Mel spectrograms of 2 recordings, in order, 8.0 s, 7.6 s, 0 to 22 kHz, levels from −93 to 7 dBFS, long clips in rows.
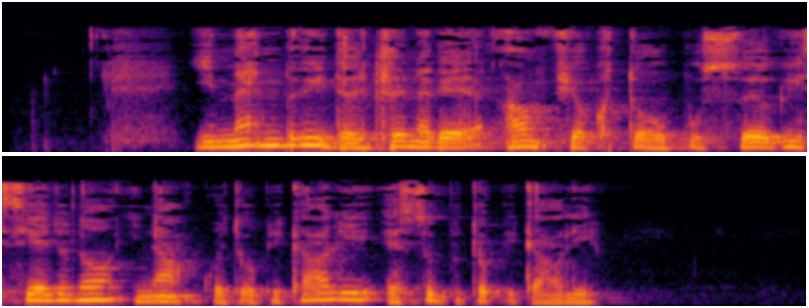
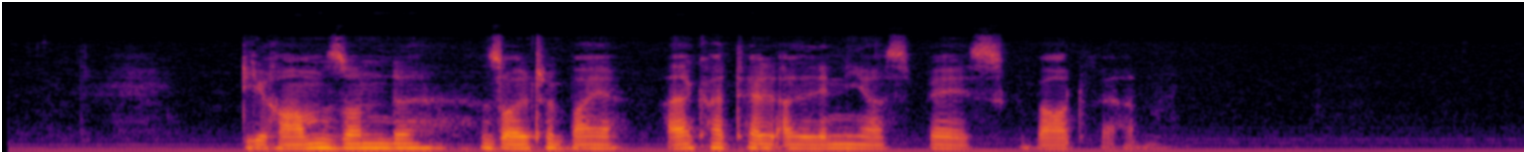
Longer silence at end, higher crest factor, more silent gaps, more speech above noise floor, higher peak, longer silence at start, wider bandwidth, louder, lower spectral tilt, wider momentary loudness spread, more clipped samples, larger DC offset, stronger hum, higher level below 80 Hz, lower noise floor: second, 1.05 s vs 1.75 s; about the same, 16 dB vs 20 dB; neither; first, 58 dB vs 28 dB; first, -2 dBFS vs -8 dBFS; second, 0.55 s vs 1.2 s; first, 11.5 kHz vs 8.8 kHz; first, -17 LUFS vs -27 LUFS; about the same, -5.5 dB/octave vs -6.5 dB/octave; about the same, 11 LU vs 11 LU; neither; neither; neither; about the same, -50 dBFS vs -48 dBFS; first, -74 dBFS vs -54 dBFS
